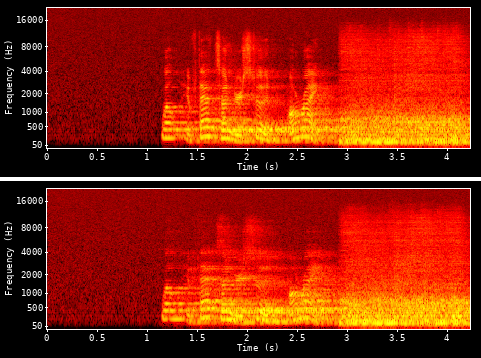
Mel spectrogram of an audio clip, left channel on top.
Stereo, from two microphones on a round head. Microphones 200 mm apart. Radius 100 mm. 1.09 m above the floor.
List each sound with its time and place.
1.1 s a man speaking: 65° left (ahead or behind), 2 m
2.9 s boiling: 15° left (ahead or behind), 5.5 m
